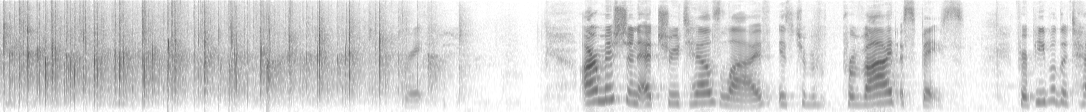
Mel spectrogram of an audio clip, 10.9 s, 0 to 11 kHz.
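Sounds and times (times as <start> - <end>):
studio audience applause: 0.0 - 4.8
speech: 5.8 - 10.8.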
